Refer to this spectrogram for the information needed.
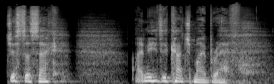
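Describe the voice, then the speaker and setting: A man with a mid-range, breathy-edged voice reads short everyday phrases for learners, expressive and unhurried. Each stand-alone sentence gets its own acted intonation.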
